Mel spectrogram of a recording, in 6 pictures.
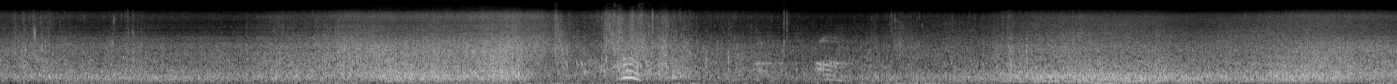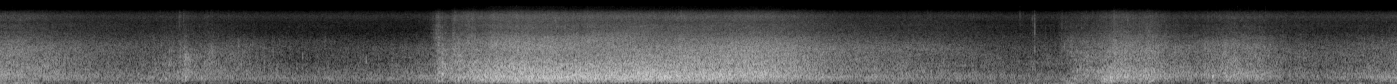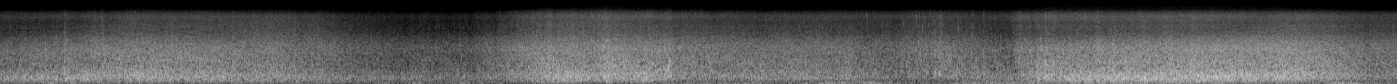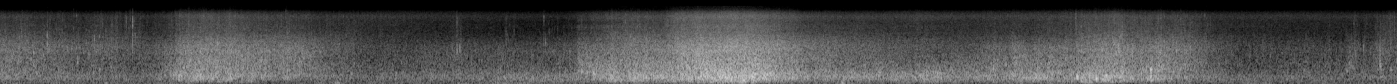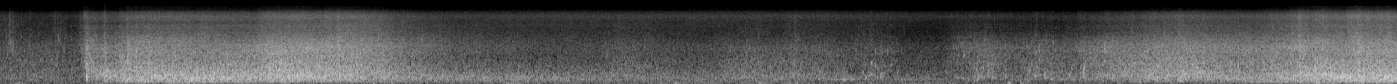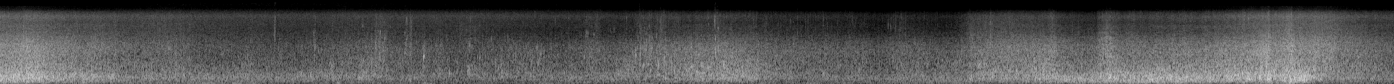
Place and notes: Alghero Sassari, Italy - A Walk Along a Stormy Beach
I recorded this while walking in the water on a beach in Alghero. As you can hear in the first part of the recording, the water was a little cold
8 May, ~04:00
